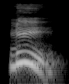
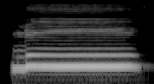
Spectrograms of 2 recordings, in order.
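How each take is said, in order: First: The pitch falls sharply from high. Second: The pitch stays high and level.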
